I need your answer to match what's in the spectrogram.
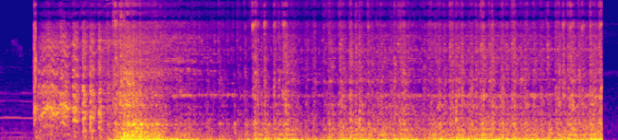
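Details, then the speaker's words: Engine with header cut off and valve cover removed for repair, started after reassembly: catches quickly, then idle surges and wavers unevenly; a loose engine ground strap, making clicking, likely caused the no-start and rough running. "I think that's what was causing it not to start the first time, and then it was causing it to run like shit right now too."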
